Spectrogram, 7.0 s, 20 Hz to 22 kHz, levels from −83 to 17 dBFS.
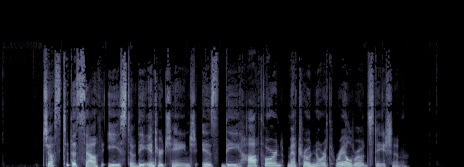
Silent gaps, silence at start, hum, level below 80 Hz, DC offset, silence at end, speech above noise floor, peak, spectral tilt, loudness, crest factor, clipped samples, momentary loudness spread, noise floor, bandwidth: none; 0.65 s; none; -66 dBFS; under 0.1%; 0.9 s; 56 dB; -2 dBFS; -4 dB/octave; -18 LUFS; 18 dB; under 0.1%; 10 LU; -74 dBFS; 16.5 kHz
